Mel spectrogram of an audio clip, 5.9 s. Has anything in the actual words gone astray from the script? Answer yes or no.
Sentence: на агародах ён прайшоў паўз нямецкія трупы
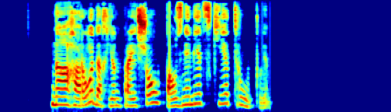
no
